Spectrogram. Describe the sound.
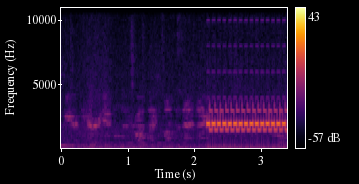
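A telephone rings beside a couch in a condo living room: a bright electronic ring made of a rapid, steady series of pulsing tones that starts after a stretch of quiet talk and continues to the end.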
